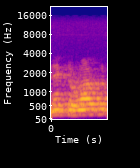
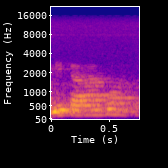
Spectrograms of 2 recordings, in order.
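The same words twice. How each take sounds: First: It is said with an English accent. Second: It is said with a Spanish accent.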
